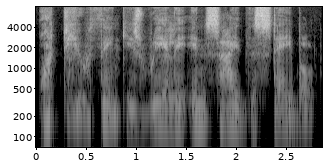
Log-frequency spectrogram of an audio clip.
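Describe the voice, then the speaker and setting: A man's voice: medium pitch, steady tone, slow, gravelly, dry recording, studio quality, pitched above the performer's own voice. A man voicing a frightened young girl who whispers her worries. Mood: hushed fear. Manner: whispering, hushed.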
